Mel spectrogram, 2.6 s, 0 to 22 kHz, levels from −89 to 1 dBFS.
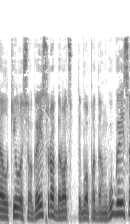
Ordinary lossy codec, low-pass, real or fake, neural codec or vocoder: MP3, 48 kbps; 14.4 kHz; real; none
